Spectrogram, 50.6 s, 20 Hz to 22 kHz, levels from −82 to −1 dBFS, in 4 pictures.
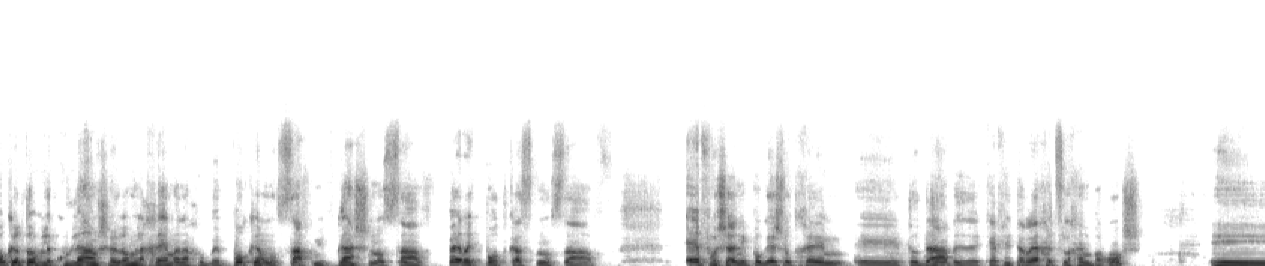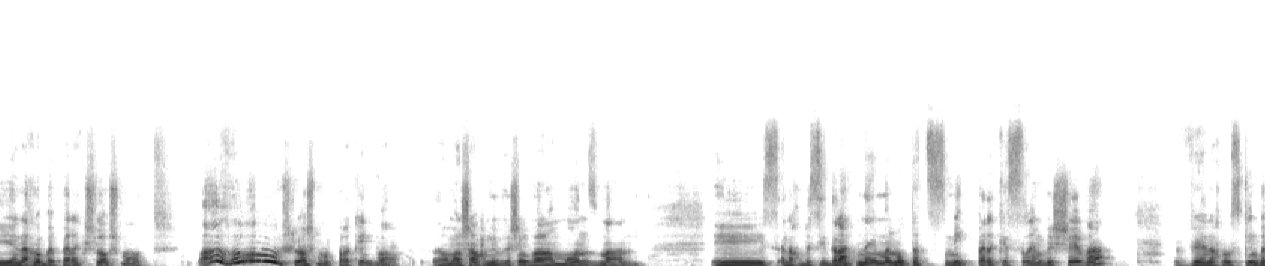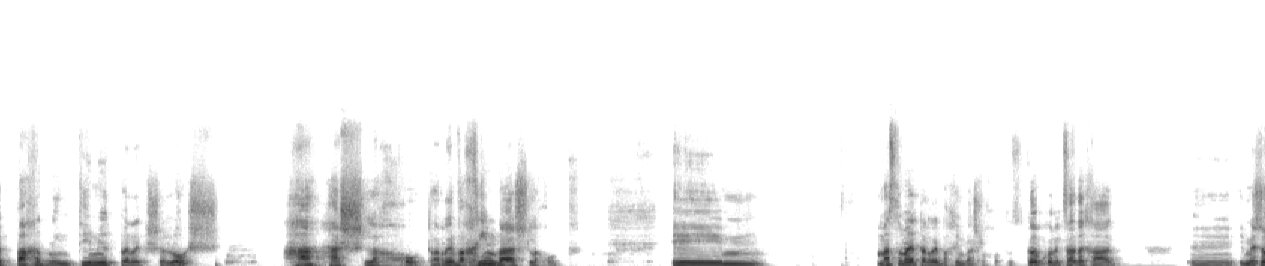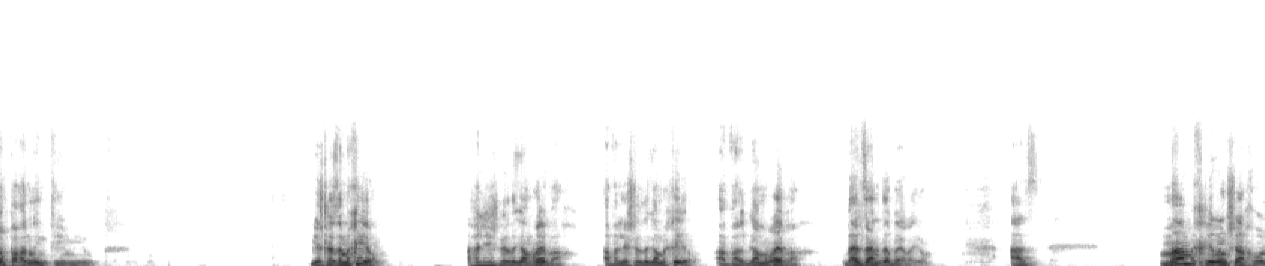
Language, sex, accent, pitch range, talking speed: Hebrew, male, native, 130-185 Hz, 110 wpm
